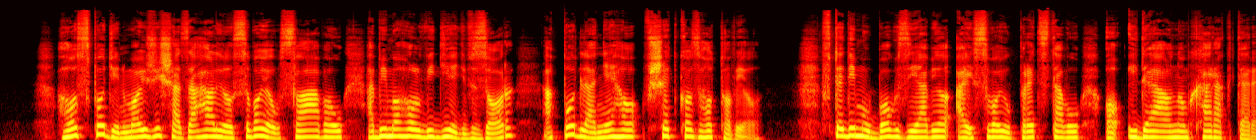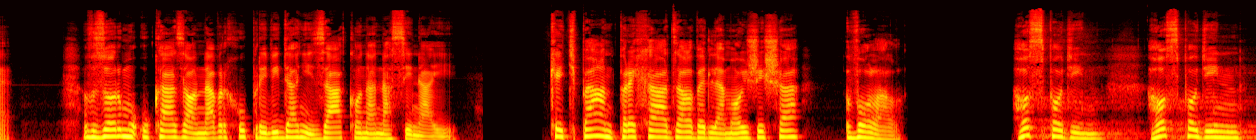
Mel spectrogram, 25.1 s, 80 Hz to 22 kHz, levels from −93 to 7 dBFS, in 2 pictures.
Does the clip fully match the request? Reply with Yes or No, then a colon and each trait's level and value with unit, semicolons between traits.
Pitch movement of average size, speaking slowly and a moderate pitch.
Yes: average, 3.6 semitones; slow, 100 wpm; medium, 170 Hz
